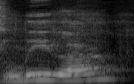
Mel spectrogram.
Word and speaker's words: Leela: It is Leela Studio. On her Instagram bio, she has a phonetic spelling pronunciation of her name, Leela.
